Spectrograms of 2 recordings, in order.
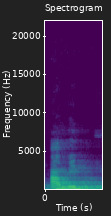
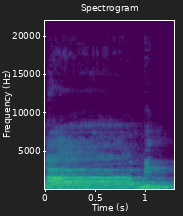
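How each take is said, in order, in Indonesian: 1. Kedua vokal dibaca pendek. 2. Vokal pertama panjang, yang kedua pendek. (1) "A-nya pendek, mimnya pendek" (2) "A-nya panjang, mimnya pendek"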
